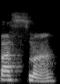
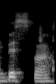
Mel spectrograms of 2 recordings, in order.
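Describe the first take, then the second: First: The first vowel sounds like 'a'. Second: The first vowel sounds like 'i'. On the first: This is the Arabic way of saying the name. "in the Arabic it's more basma" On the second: This is the Pakistani way of saying the name. "because my family's from Pakistan, they say bisma"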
